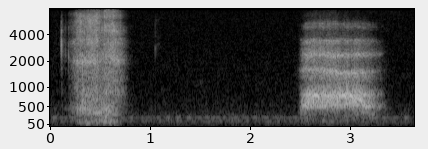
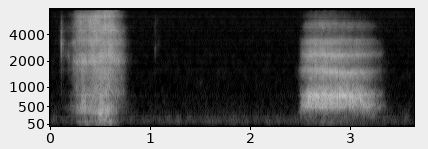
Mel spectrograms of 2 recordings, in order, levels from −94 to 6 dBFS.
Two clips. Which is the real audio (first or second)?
first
